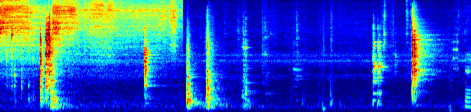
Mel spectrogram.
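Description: Metal parts clank and knock.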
